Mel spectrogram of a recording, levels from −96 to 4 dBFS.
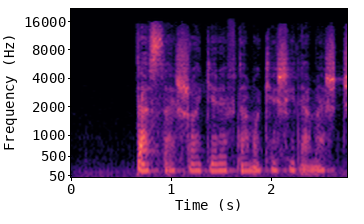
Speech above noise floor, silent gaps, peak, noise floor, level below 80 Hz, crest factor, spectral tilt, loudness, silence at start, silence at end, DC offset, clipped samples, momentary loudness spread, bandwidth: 36 dB; none; -12 dBFS; -68 dBFS; -66 dBFS; 20 dB; -2.5 dB/octave; -31 LUFS; 0.65 s; 0 s; under 0.1%; under 0.1%; 11 LU; 16 kHz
